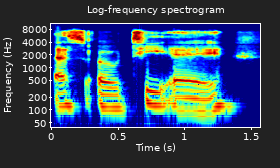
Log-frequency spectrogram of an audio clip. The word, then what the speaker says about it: Sota: By getting something called the soda silver pulsar, that's spelled S-O-T-A, sota silver pulsar.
